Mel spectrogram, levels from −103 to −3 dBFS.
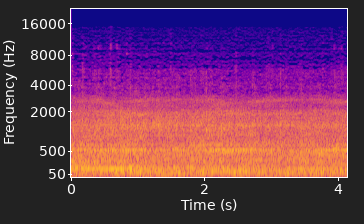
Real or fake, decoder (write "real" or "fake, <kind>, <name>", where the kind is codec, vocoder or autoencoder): fake, vocoder, BigVGAN v2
